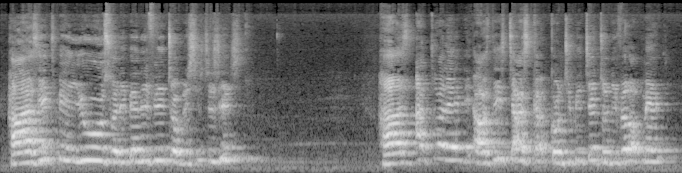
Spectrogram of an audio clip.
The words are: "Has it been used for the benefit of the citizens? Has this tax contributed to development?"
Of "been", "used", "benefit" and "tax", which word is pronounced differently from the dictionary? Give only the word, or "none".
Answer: tax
